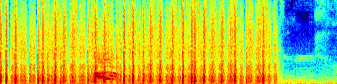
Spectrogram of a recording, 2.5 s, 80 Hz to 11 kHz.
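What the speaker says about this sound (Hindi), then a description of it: "ये खड़े ले छगन के फंटर लोग, अपुन इन सबको उड़ा डालेगा" Rapid, loud machine gun fire rattles in a continuous burst in the mobile game Indian Bike Driving 3D, then cuts off abruptly into near-silence.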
